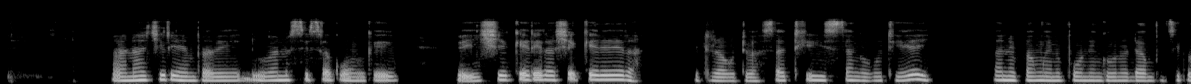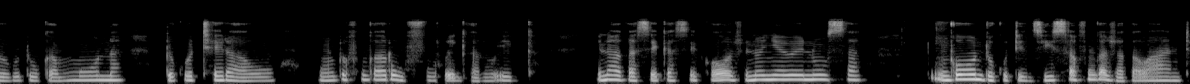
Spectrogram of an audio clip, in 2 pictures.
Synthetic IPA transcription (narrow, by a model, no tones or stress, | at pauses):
ʋanat͡ʃiɾe̞mbaʋe̞ɗuʋano̞sisa̰kuŋɡe̞̰ | ʋḛiʃekeɾeraʃḛke̞ɾe̞ra | kuiterakutiʋasatʰisaŋɡekutʰiɦei | pane̞pamwe̞nipo̞une̞ŋɡe̞uno̞ɗambud͡zikawekutiukamuona | d̥ʱo̞ko̞tʰe̞ɾawo̞ | uno̞to̞fuŋɡarufurwe̞̰ɡʱaroeɡʱa | inoakase̞kase̞kawoʐino̞ɲe̞ʋe̞nusa | ŋɡo̞ndo̞kutid͡zisafuŋɡaʐaka̰waːnda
